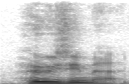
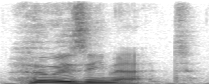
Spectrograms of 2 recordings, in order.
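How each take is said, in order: First: 'Who has' is merged into one syllable. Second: 'Who has' is said as two full syllables. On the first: "Just one sound" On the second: "So there's two ways"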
